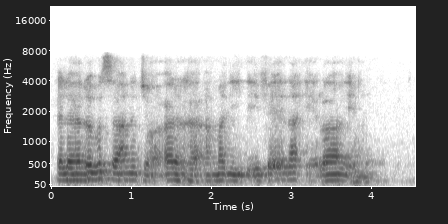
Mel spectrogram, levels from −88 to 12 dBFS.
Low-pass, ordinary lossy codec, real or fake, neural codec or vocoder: 7.2 kHz; Opus, 16 kbps; fake; vocoder, 44.1 kHz, 80 mel bands, Vocos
